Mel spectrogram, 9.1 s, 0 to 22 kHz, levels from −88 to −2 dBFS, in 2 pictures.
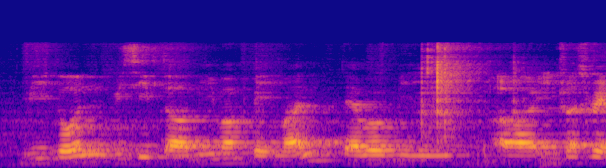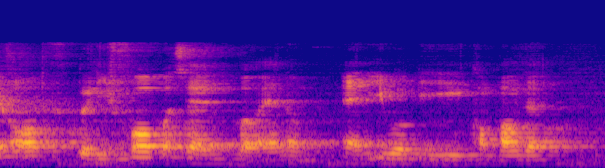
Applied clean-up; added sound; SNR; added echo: none; none; none; reverberation time 1.0 s.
